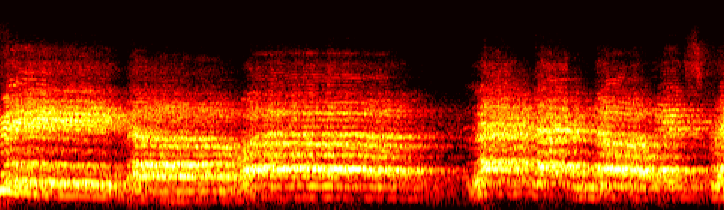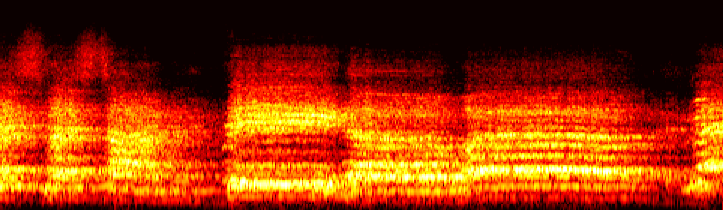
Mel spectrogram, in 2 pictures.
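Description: A mixed choir of men and women singing together in long held phrases, with short breaths between phrases about four and eight seconds in.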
